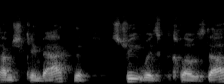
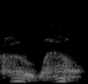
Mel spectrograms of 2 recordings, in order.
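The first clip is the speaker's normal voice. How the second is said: much softer, retold moment of wonder; quietly awed, in retelling; hushed realization; 11 dB quieter than usual. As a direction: say it under your voice, as if recalling it dawning. Retells a sudden realization in class.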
